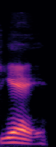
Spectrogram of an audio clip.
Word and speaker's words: Yea: um okay they're in yay Victoria it's pronounced yay cool deal and then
